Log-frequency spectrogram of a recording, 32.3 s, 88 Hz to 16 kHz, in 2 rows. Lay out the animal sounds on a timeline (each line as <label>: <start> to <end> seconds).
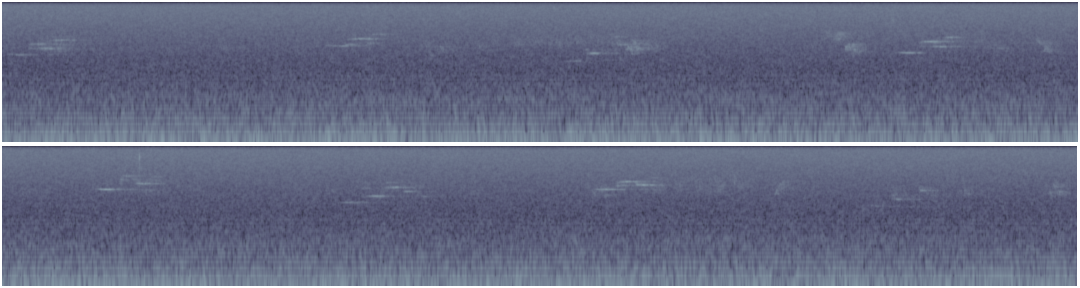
Hermit Thrush (Catharus guttatus): 0.0 to 1.3 seconds
Hermit Thrush (Catharus guttatus): 4.7 to 5.9 seconds
Red-eyed Vireo (Vireo olivaceus): 6.2 to 16.0 seconds
Ovenbird (Seiurus aurocapilla): 7.1 to 8.8 seconds
Hermit Thrush (Catharus guttatus): 8.4 to 9.5 seconds
Hermit Thrush (Catharus guttatus): 13.3 to 14.6 seconds
Hermit Thrush (Catharus guttatus): 17.4 to 18.7 seconds
Hermit Thrush (Catharus guttatus): 21.0 to 22.6 seconds
Hermit Thrush (Catharus guttatus): 24.9 to 26.1 seconds
Ovenbird (Seiurus aurocapilla): 25.5 to 27.3 seconds
Red-eyed Vireo (Vireo olivaceus): 27.6 to 32.3 seconds
Hermit Thrush (Catharus guttatus): 29.1 to 30.2 seconds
